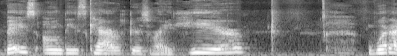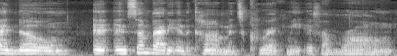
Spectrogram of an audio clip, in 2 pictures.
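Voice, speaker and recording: A woman's voice: medium pitch, a little slow, creaky, slightly rough. A woman vlogger talking casually about a series, with many fillers and restarts, and asking viewers to correct her. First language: English. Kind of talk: casual talk to camera.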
